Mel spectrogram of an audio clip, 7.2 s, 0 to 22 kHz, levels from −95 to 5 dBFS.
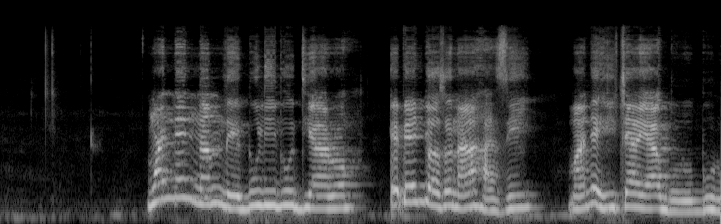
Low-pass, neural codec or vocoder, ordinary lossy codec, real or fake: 14.4 kHz; codec, 32 kHz, 1.9 kbps, SNAC; none; fake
